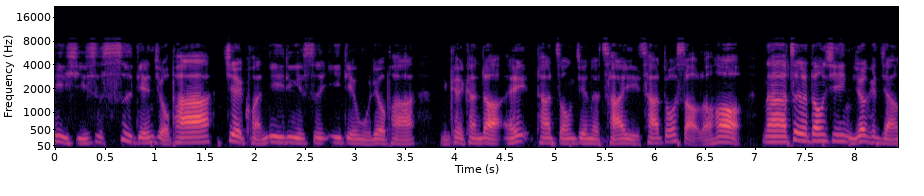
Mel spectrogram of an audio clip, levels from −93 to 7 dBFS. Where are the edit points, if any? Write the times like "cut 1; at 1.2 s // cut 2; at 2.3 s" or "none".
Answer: cut 1; at 1.6 s // cut 2; at 7.0 s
